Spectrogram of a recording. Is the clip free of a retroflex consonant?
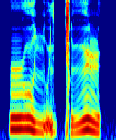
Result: no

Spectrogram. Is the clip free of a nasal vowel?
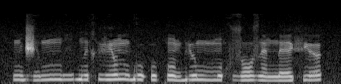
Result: no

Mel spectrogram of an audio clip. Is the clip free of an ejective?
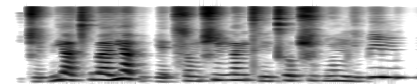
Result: yes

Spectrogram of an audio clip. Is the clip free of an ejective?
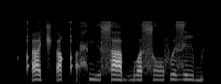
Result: no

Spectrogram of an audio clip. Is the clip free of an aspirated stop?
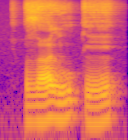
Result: yes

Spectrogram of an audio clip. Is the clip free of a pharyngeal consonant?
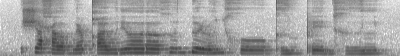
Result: no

